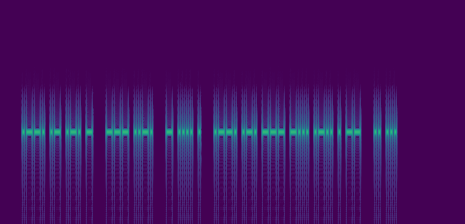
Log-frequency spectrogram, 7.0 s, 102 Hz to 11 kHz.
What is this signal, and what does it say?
Morse code, heard as a keyed tone, about 40 wpm, 700 Hz. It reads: PART OF THE PROBLEM IS
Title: Sets of 5 Words Encore2 40wpm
